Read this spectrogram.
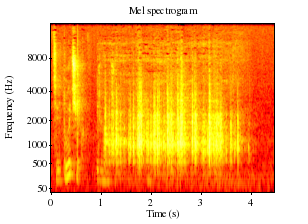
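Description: A wooden toy cart rattles as it rolls across a hard floor.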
